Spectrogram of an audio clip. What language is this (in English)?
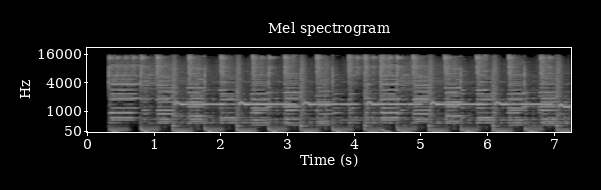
Ukrainian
